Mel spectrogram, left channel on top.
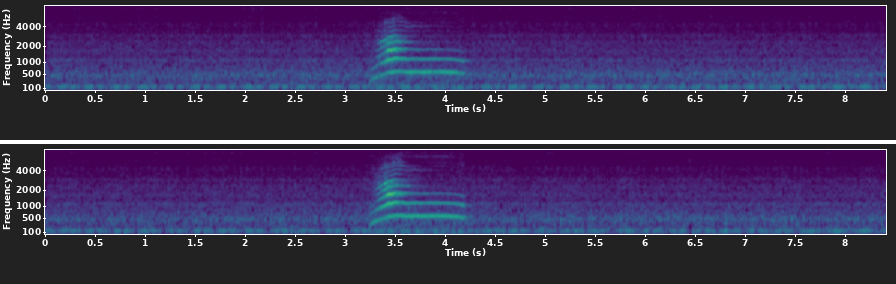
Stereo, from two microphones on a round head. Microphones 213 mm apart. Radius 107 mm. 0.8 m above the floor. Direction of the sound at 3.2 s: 25° right (ahead or behind).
